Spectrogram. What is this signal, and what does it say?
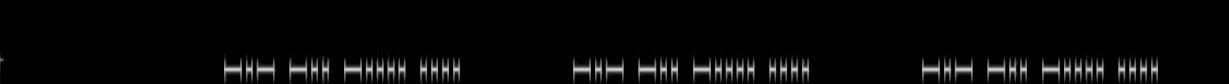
Morse code, heard as a keyed tone, about 22 wpm, 700 Hz. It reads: KD6H KD6H KD6H
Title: USA Call Signs - 4 Characters - Repeated 3x - 22wpm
